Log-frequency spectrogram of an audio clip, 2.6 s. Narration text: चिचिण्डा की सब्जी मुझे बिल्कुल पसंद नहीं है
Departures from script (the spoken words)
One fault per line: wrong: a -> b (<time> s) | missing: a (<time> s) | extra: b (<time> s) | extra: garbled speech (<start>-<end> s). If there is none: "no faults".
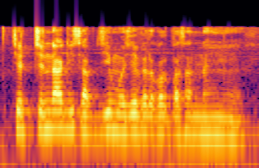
no faults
